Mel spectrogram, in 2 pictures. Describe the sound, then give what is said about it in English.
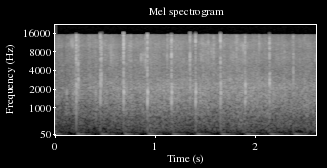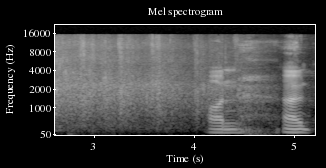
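An audience applauds steadily for about four seconds to welcome Mr. Lee Chee Koon of CapitaLand, a dense patter of many hands clapping, before the clapping fades and a voice starts speaking. “A round of applause to welcome him, please.”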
